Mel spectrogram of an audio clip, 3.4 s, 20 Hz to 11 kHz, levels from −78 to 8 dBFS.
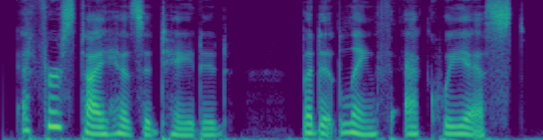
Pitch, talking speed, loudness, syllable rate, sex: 185 Hz, 140 wpm, -20 LUFS, 4.9 syllables/s, female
